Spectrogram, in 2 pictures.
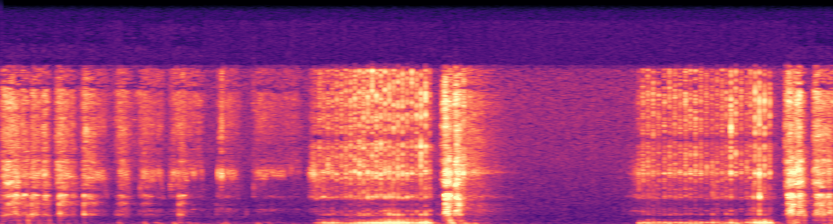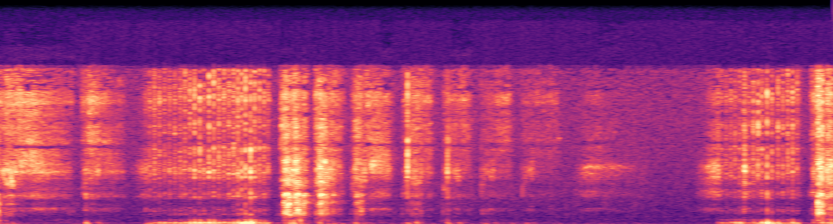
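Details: Dog asleep and snoring: long low grinding snores, each lasting about a second, coming roughly every two and a half seconds, with quiet breathing gaps and light clicks between.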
